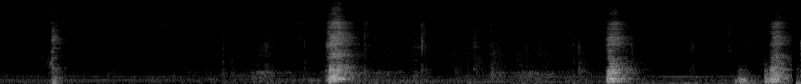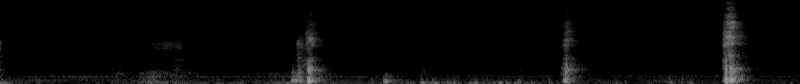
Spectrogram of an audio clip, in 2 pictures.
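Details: About seven short, sharp, separate coughing bursts from a dog, with quiet pauses and faint snuffling in a quiet room; dog cough.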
